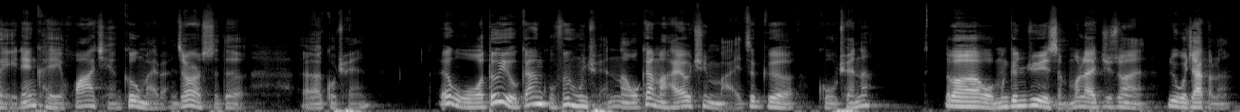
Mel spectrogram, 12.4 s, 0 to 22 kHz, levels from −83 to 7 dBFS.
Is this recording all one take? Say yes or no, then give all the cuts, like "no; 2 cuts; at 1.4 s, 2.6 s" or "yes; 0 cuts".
no; 2 cuts; at 4.3 s, 9.3 s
